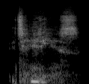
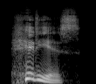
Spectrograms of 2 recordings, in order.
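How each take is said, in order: First: Hideous barely voiced, much softer, breathless; horrified whisper. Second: Hideous cried out higher, full voice; horrified cry. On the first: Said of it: "cried Hortense, pale as death". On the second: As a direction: burst out hideous in horror. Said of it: "cried Hortense". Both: A narrator's reading.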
